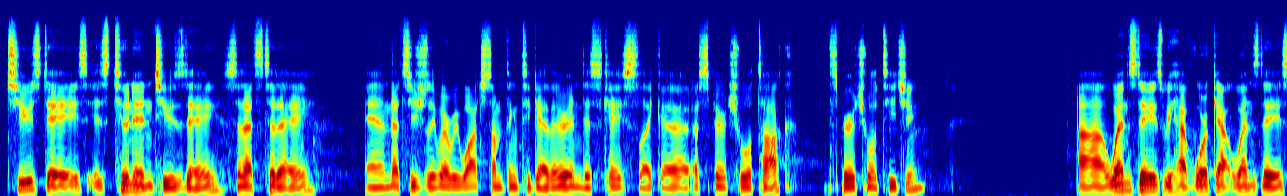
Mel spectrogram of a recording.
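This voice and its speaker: A man's voice: on the low side, smooth. A man co-hosting a casual live stream, talking loosely with many fillers and reading viewer comments aloud. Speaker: co-host and co-producer.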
